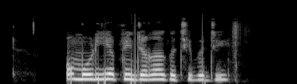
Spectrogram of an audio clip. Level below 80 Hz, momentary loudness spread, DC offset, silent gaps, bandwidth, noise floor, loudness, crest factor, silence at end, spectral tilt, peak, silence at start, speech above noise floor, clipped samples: -46 dBFS; 11 LU; under 0.1%; none; 7.8 kHz; -68 dBFS; -13 LUFS; 14 dB; 0.7 s; -6.5 dB/octave; 0 dBFS; 0.65 s; 57 dB; under 0.1%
